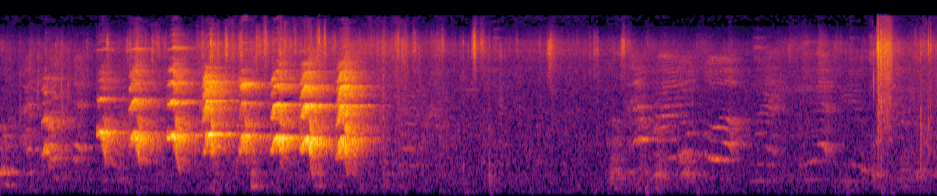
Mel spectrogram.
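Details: Standard poodle stud dogs; a run of about six sharp, ringing barks in quick succession, then quieter yelps and whines, followed by a brief high squeal near the end.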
